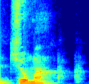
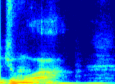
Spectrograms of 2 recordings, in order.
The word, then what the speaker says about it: Jumu'ah: to note because um most people they just shorten it and they they mispronounce it they say juma you know um it's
